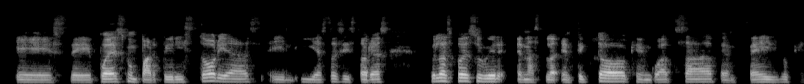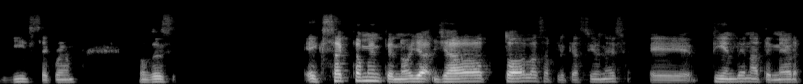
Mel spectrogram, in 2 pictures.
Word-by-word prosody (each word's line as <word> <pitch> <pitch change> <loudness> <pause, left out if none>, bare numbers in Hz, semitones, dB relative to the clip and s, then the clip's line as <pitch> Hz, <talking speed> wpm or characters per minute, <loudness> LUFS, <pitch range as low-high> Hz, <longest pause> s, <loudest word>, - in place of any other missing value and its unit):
este, 105 -1 -3
puedes 125 0 +4
compartir 115 -3 -1
historias. 130 0 0
Y 115 -1 -7
l 105 -2 -12
y 115 -2 -4
estas 125 +3 -6
historias 115 0 -1 0.4
tú 145 - 0
las 155 -1 +5
puedes 155 -2 +5
subir 140 -2 +3
en 115 - -2
las 110 -1 -5
pla 115 - +1
en 110 -2 -4
TikTok, 140 +4 +3
en 110 -2 -5
WhatsApp, 120 +1 -2
en 100 -1 -7
Facebook, 115 0 -3
en 95 - -29
Instagram, 115 -3 -5 0.6
entonces 120 +2 -2 1.3
Exactamente, 165 +2 +3
¿no? 125 +2 +2
Ya 135 0 +6
ya 135 +3 +5 0.2
todas 140 0 +5
las 150 -2 -7
aplicaciones, 120 +3 -10 0.2
eh, 100 -1 -5
tienden 135 +1 -1
a 130 - -5
tener 115 +2 -4
120 Hz, 135 wpm, -23 LUFS, 110-135 Hz, 1.3 s, Ya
